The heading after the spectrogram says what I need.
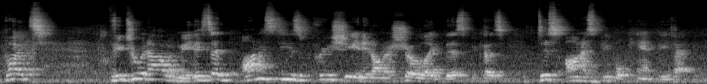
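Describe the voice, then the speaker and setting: An actor playing a smug, falsely serene reality show contestant in a comedy staged reading. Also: male voice, fairly high pitch, normal speed, natural voice. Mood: defensive. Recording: very echoey, noisy, distant stage recording.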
